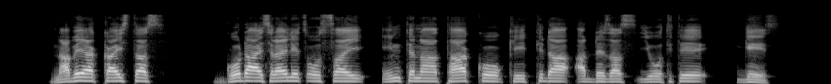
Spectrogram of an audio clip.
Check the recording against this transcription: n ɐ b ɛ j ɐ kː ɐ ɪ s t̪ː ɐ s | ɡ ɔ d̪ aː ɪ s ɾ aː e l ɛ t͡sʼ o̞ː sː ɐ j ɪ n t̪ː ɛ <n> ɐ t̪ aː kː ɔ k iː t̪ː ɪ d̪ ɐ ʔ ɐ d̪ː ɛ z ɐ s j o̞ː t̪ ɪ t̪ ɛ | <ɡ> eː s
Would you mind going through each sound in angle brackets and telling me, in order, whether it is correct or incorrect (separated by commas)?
correct, correct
